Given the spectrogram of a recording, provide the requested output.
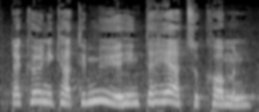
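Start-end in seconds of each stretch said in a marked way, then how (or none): none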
